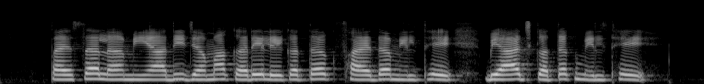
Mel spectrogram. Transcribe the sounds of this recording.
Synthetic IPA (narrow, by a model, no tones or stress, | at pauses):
pɛːsalãmijaːd̪id͡ʒɐmakəɾeleːkət̪əkfaːjd̪amɪlt̪ʰeːbɪjaːd͡ʒkət̪əkmɪlt̪ʰeː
